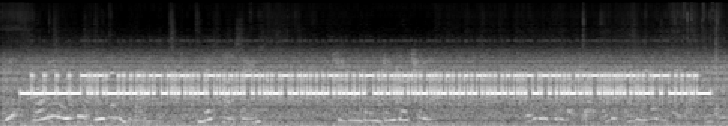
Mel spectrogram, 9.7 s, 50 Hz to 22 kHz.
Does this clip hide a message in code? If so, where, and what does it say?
Yes: RTTY (45.45 baud, 850 Hz shift) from 0.3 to 9.5 s, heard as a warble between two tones, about 1550 Hz centre, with radio static and the noise inside a bus. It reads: 7794 3003 3701 7524 4710 2493 8344 3918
